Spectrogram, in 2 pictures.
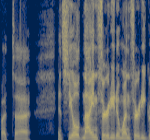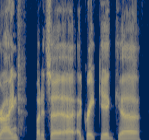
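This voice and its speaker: In a very clean recording with a silent background, a man speaks at a moderate pace in an unremarkable speaking voice with ordinary pitch variation. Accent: Canadian. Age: 60s. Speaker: bar-circuit rock musician. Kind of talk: casual interview chat.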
